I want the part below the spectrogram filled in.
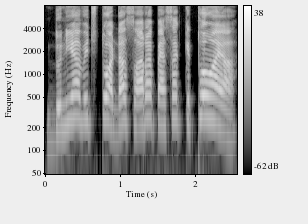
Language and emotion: Punjabi, angry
